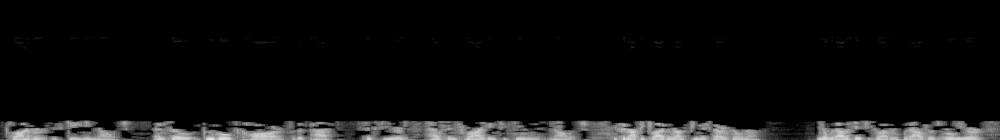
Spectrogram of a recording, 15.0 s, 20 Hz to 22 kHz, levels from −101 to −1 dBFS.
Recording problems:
garbled, watery; badly; nothing above 3 kHz
machinery noise; faint; throughout; 25 dB below the speech

